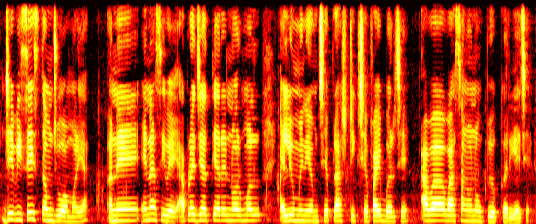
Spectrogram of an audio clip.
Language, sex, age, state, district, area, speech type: Gujarati, female, 30-45, Gujarat, Surat, urban, spontaneous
